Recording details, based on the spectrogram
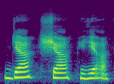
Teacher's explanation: یہ تینوں حروف جو ہیں یہ باریک ادا ہوں گے، یہ موٹے نہیں ہوں گے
